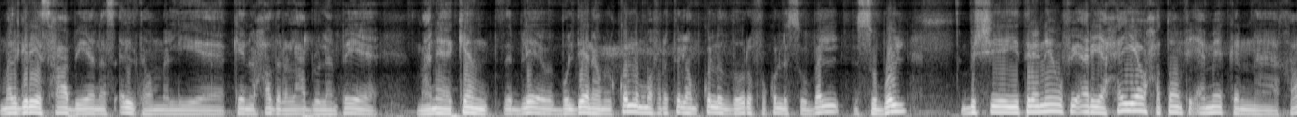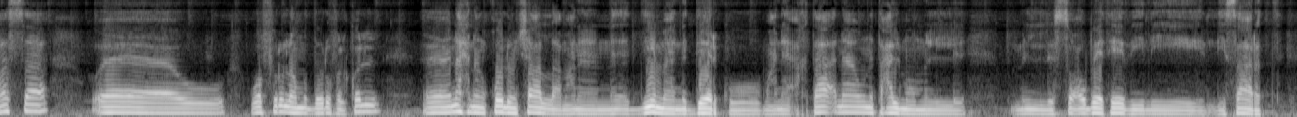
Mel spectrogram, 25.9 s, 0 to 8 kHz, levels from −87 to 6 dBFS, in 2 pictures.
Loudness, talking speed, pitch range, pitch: -14 LUFS, 110 wpm, 105-135 Hz, 120 Hz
